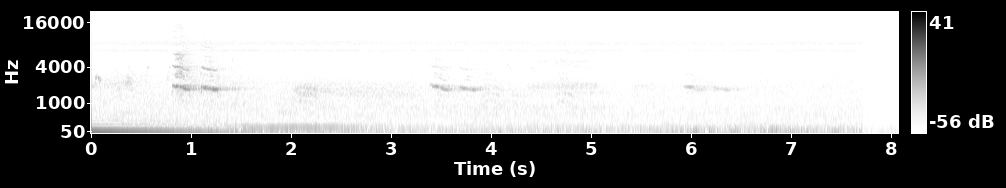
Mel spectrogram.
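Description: Crows cawing outdoors: three short, falling calls a couple of seconds apart, over a low steady background hum that fades over the first few seconds.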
